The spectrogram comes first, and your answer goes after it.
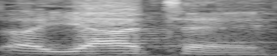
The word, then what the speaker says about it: YATTE: it on the first yate like it's like a latte with a y there you go that's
